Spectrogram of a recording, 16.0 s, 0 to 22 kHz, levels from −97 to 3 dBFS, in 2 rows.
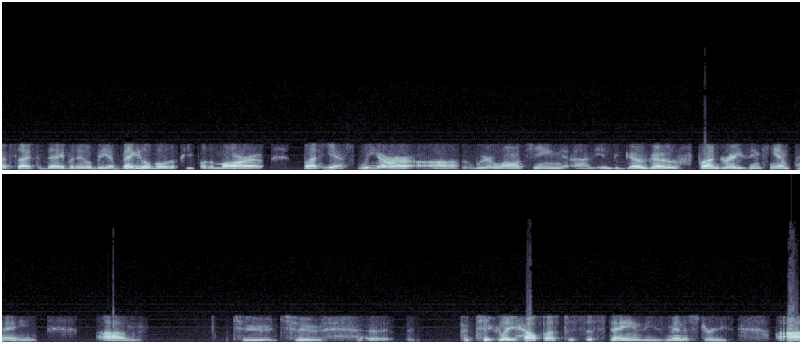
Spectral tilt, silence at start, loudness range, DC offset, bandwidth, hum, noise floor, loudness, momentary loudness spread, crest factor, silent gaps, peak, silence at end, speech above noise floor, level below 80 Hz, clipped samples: -7 dB/octave; 0 s; 5 LU; under 0.1%; 5.8 kHz; none; -68 dBFS; -20 LUFS; 14 LU; 20 dB; none; 0 dBFS; 0 s; 49 dB; -72 dBFS; under 0.1%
